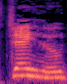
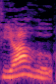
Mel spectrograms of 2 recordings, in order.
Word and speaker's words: Jehu: Okay, now, of course, in our modern English Bible, it's Jehu, J-E-H-U. But that's not really the way it's pronounced or spelled. In ancient Hebrew, it's Yahu.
